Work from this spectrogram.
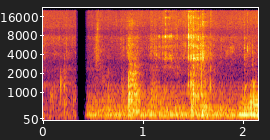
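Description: Jamaican saltfish fritters crisping to golden brown in hot oil, giving a steady close sizzle and crackle with brief pops and bursts, cut by a momentary dropout early on.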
